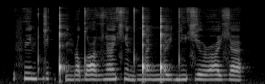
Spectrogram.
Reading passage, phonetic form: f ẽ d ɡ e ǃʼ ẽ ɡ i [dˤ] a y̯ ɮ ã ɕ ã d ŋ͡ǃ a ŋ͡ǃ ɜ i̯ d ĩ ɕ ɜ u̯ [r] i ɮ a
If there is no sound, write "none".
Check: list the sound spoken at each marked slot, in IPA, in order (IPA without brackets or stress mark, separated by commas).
dˤ, ʕ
